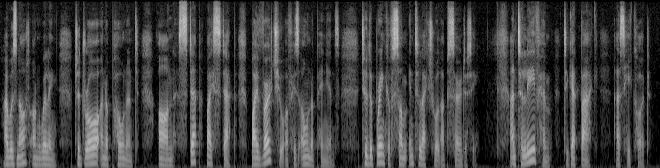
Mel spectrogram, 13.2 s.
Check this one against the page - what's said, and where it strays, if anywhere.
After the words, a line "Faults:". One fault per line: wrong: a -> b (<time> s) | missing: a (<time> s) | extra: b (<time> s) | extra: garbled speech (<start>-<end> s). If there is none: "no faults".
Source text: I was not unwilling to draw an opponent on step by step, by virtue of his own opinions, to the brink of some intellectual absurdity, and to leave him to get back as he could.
I was not unwilling to draw an opponent on step by step, by virtue of his own opinions, to the brink of some intellectual absurdity, and to leave him to get back as he could.
Faults:
no faults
